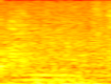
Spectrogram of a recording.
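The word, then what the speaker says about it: أنّى: Kalau alif bengkong bacanya nggak mungkin ani, tapi an.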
